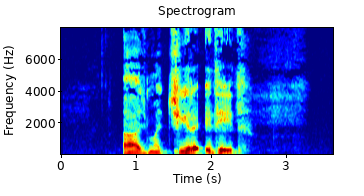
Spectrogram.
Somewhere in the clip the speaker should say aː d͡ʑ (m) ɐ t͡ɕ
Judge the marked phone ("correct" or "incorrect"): correct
